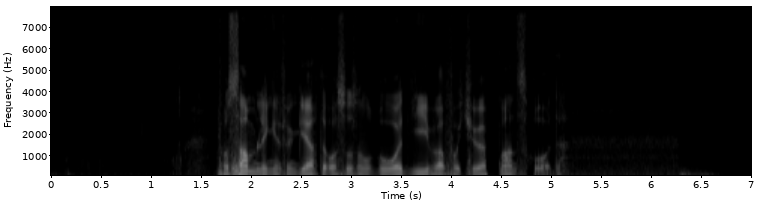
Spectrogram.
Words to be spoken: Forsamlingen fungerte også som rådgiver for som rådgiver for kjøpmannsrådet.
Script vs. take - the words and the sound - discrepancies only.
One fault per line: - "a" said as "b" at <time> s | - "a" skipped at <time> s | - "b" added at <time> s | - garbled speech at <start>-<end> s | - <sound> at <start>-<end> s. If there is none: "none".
- "som rådgiver for" skipped at 4.1 s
